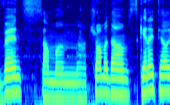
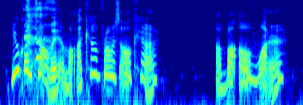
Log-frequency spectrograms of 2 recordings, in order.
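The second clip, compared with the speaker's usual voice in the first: put-on British accent with a sing-song lilt; 12 semitones higher than usual. Repeating a personal favorite line: put-on british accent. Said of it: "I gotta say it in British".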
